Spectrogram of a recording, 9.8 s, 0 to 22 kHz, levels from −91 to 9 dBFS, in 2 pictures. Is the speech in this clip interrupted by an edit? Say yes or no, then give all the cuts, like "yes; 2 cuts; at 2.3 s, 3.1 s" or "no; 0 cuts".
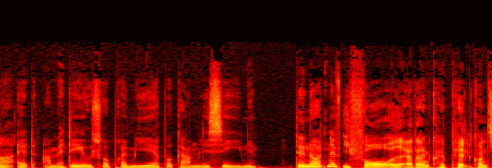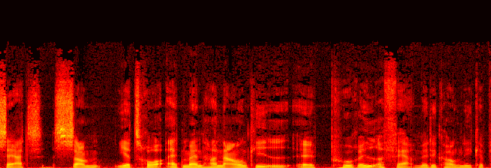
yes; 1 cut; at 3.4 s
